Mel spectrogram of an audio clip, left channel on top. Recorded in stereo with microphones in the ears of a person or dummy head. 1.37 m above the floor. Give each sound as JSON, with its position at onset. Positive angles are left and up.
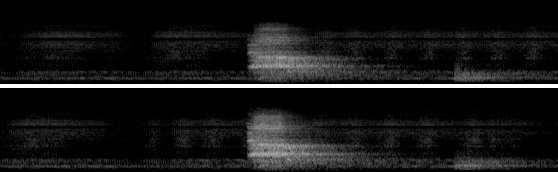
{"t": 2.5, "sound": "a scream", "side_deg": -40, "distance_m": 3.0}
{"t": 4.5, "sound": "footsteps", "side_deg": 75, "distance_m": 5.5}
